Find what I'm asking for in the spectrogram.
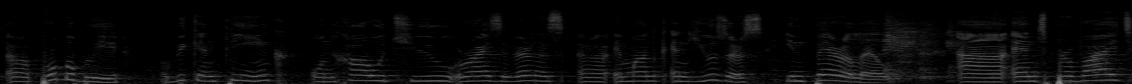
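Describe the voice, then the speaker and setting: A woman chairs and adds to a conference panel discussion. Her voice is warm and mellow. She hesitates and repeats words while looking for the right phrasing, with a soft noise in the background. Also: mid-range voice. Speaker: panelist and moderator.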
